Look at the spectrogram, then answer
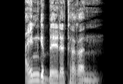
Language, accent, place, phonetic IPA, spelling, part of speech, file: German, Germany, Berlin, [ˈaɪ̯nɡəˌbɪldətəʁəm], eingebildeterem, adjective, De-eingebildeterem.ogg
- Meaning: strong dative masculine/neuter singular comparative degree of eingebildet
